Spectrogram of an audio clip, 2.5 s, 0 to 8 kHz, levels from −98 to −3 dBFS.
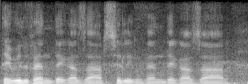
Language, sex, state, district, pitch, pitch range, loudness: Chakma, male, Tripura, Dhalai, 105 Hz, 100-120 Hz, -18 LUFS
